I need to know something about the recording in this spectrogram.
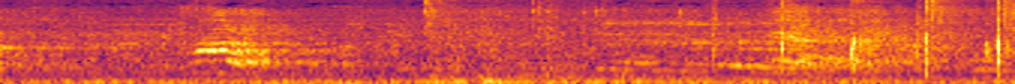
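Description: Indistinct voices in a large indoor arena over a steady low rumble, with a few sharp clicks near the end.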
